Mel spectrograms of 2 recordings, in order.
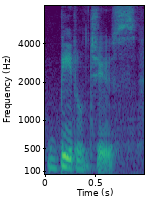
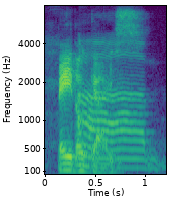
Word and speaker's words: Betelgeuse: Betelgeuse. Or Betelgeuse, which is probably the more proper pronunciation for it. Anyway, not spelled like either of those, but it's gonna go supernova.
